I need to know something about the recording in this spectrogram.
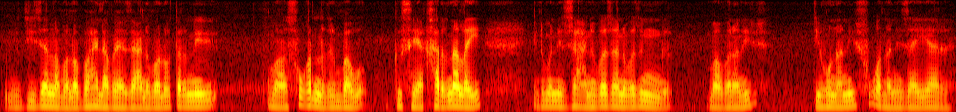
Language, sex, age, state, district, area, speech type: Bodo, female, 30-45, Assam, Baksa, rural, spontaneous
